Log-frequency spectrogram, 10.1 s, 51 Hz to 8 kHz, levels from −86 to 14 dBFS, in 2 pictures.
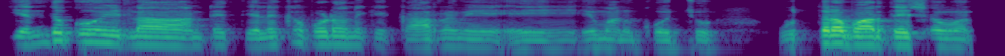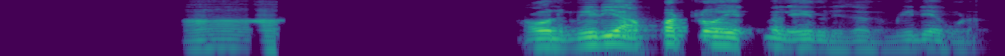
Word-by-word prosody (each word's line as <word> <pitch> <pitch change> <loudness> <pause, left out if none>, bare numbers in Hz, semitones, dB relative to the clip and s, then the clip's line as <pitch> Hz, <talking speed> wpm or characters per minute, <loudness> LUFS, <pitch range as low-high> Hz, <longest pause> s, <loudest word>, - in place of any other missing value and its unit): ఎందుకు 190 +4 -4 0.2
ఇట్లా 150 -2 -1 0.2
అంటే, 140 +2 -12
తెలియకపోవడానికి 145 +1 -7
కారణం 125 +2 -7
ఏ - - -10 0.2
ఏ - - -9 0.3
ఏమనుకోవచ్చు? 110 -2 -12 0.4
ఉత్తర 170 - +6
భారతదేశం 145 -2 +4
వాళ్ళు 125 - -8 1.1
ఆ! 115 -2 -12 1.3
అవును. 125 -1 +3
మీడియా 160 +3 +5
అప్పట్లో 165 -1 +3
ఎక్కువ 130 - -10
లేదు 120 -1 -7
నిజంగా, 100 -2 -20
మీడియా 115 +1 -11
కూడా. - - -25
130 Hz, 120 wpm, -23 LUFS, 115-150 Hz, 1.3 s, ఉత్తర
